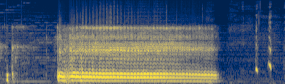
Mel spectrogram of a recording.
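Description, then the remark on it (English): A person imitates the growl of Chewbacca: one loud, sustained, warbling roar lasting over two seconds, followed by a couple of faint short noises. “I can do a darn good Chewbacca noise.”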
